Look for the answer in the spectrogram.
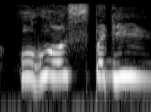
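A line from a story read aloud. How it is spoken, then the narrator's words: Shrill squeal. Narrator (Russian): взвизгнула Гермиона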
